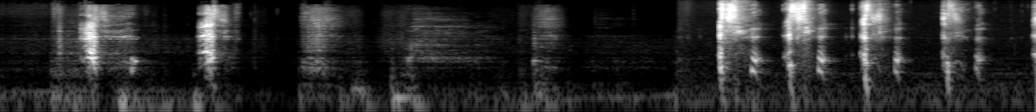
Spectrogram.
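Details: A run of sharp, explosive sneezes with quiet pauses between them, several in quick succession near the end, from a compilation of one person's rapid sneezing.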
